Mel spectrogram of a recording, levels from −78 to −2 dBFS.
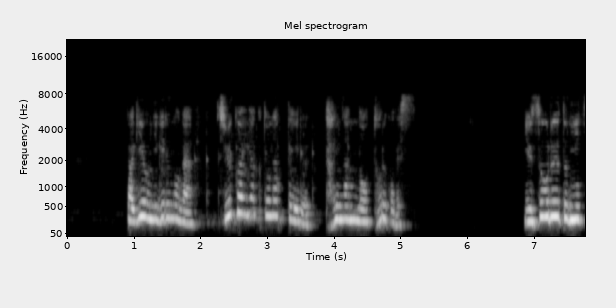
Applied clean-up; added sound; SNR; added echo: neural mask model DeepFilterNet 3.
